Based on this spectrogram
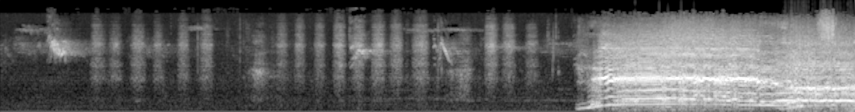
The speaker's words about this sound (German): Das Nashorn, ich glaube, das schnüffelt.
